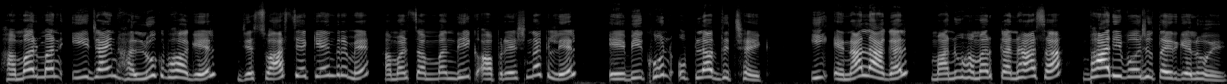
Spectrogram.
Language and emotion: Maithili, happy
